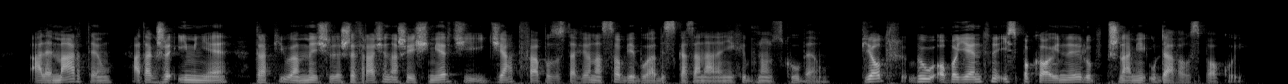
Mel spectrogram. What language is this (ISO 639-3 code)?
pol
